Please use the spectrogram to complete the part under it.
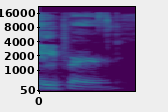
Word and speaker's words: Pieper: Pieper.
